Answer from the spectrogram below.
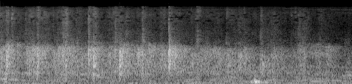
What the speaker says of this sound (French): On peut applaudir pour lui.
